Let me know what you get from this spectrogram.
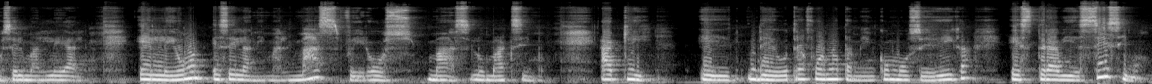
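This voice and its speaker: A woman's voice: medium pitch, warm tone, slightly rough. A woman teaching a grammar lesson, speaking to her students directly and patiently repeating the key words.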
